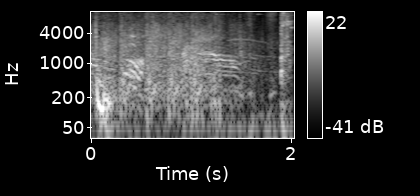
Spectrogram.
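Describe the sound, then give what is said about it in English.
A loud, continuous barrage of gunfire, shots crackling together in a dense, noisy volley for two seconds, with one sharp, distinct bang near the end. “The stench of gun smoke is making my eyes water”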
